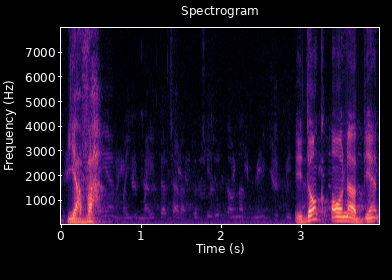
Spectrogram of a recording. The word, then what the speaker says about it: Yahvah: le voilà et voilà le vave en phonétique ve ainsi que vave ou VO ou V donc c'est bien un V l'pellation depuis le début il n'y a pas de Hébreux modne mais c'est bien l'hébreux ancien vers Mo- 200 qui a précisé que c'est bien V quand l'pelle donc le WH ou IH VH c'est bien le vave V ou yava et donc on a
